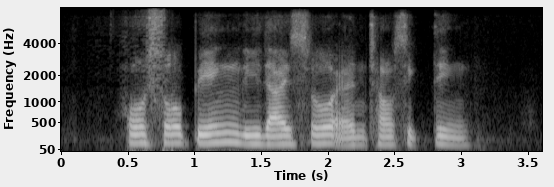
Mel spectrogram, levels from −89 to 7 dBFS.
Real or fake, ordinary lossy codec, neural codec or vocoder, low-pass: fake; Opus, 16 kbps; codec, 16 kHz, 1.1 kbps, Voila-Tokenizer; 7.2 kHz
